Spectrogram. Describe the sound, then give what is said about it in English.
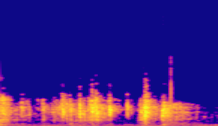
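Continuous metallic rattling and clicking as the lock on a house door is worked open, with small scrapes and jiggles coming in uneven bursts for a few seconds. “To learn the secret behind the locked door.”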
